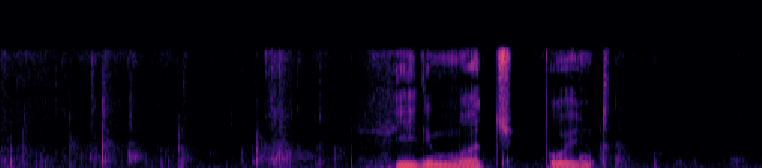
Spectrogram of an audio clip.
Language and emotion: Russian, neutral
